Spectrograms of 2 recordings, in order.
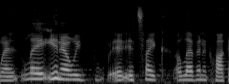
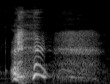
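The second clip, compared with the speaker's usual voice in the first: a breathy, much higher laugh; airy high laugh; 14 semitones higher, 9 dB louder than usual. Real, not acted. To the audience after the story of crying on the pavement, an airy high laugh.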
